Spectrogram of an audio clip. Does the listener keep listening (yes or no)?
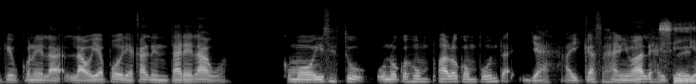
no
